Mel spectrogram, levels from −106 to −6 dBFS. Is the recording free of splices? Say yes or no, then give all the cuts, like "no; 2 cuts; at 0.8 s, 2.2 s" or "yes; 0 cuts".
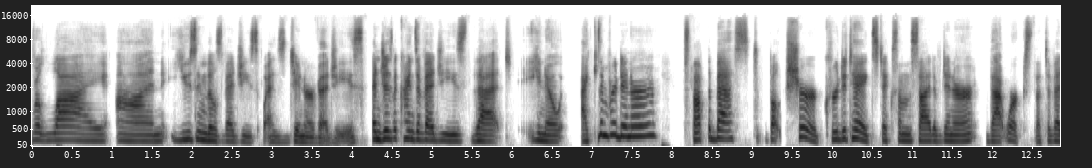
no; 8 cuts; at 2.4 s, 2.9 s, 4.5 s, 6.1 s, 7.1 s, 8.0 s, 9.3 s, 10.5 s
